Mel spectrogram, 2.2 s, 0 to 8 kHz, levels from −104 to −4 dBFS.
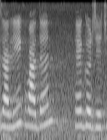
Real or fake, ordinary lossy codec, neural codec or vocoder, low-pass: real; none; none; 7.2 kHz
